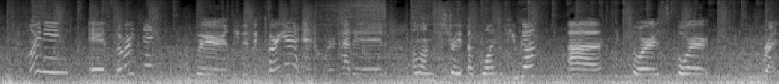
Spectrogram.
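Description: Steady low rumble of a camper van driving on the road, heard from inside the cabin, under a woman's talking.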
